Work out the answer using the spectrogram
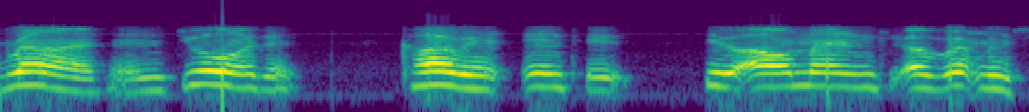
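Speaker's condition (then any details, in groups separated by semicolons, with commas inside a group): Cerebral palsy; from birth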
